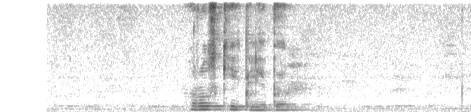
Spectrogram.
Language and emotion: Russian, neutral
